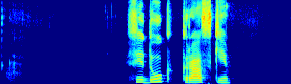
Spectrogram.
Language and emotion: Russian, neutral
